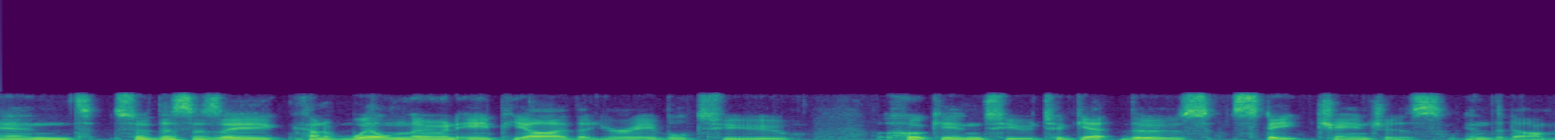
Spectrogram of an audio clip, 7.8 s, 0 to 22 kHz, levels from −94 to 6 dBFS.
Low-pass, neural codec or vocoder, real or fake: 7.2 kHz; none; real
